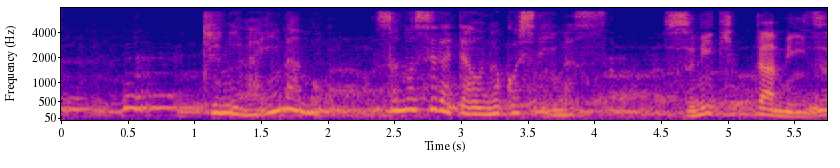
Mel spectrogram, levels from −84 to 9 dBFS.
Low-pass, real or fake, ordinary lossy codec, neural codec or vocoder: 7.2 kHz; fake; none; codec, 16 kHz, 2 kbps, FunCodec, trained on LibriTTS, 25 frames a second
